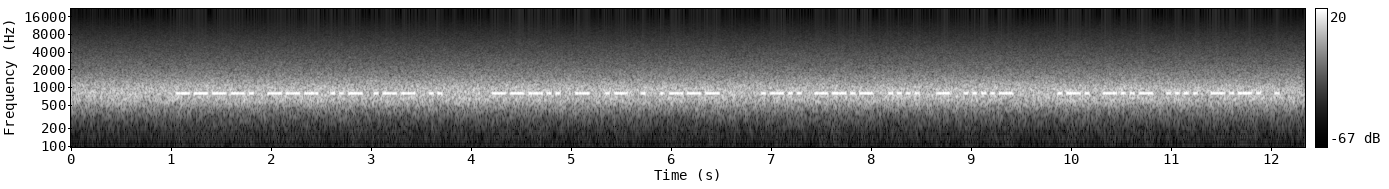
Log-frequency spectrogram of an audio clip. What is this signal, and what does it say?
Morse code, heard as a keyed tone, hand-sent with a paddle, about 27 wpm, 800 Hz, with heavy radio static and a narrow filter. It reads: 9OUWI 8TAEJ LQHT4 RXHCE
